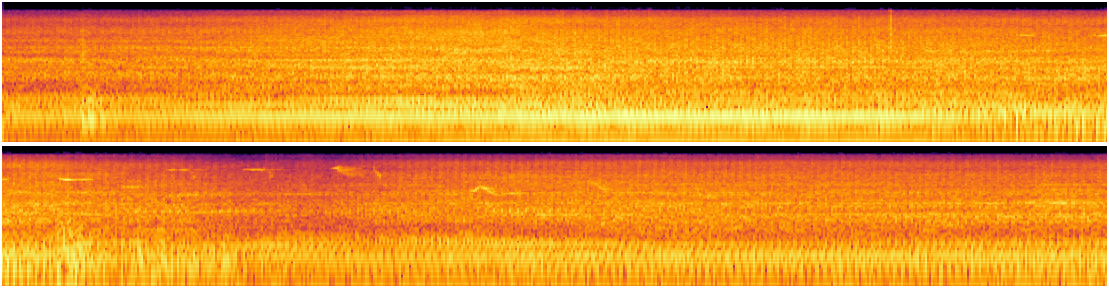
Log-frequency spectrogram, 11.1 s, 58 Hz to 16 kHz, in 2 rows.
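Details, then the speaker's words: Champion 3400 W dual fuel generator for RV use switching to economy mode: engine hum drops to a lower, quieter steady speed and holds evenly, traffic noise behind; normal economy-mode idle. "So let me turn the economy mode on to make it run a little quieter."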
